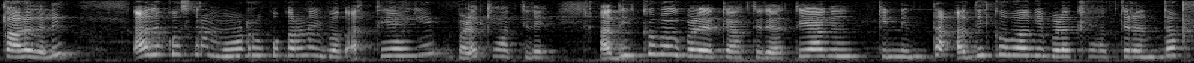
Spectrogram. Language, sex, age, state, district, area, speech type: Kannada, female, 18-30, Karnataka, Chitradurga, urban, spontaneous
